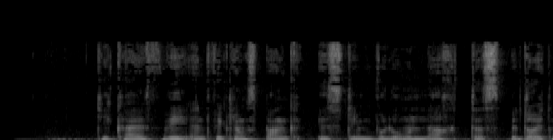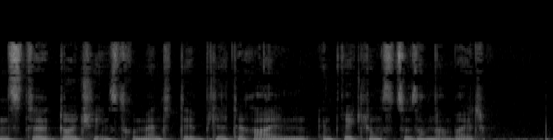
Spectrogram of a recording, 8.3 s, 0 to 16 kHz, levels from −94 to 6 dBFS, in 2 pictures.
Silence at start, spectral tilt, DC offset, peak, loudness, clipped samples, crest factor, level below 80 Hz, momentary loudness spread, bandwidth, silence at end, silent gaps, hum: 0.35 s; -4.5 dB/octave; under 0.1%; -30 dBFS; -51 LUFS; under 0.1%; 22 dB; -72 dBFS; 8 LU; 11.5 kHz; 0 s; none; none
